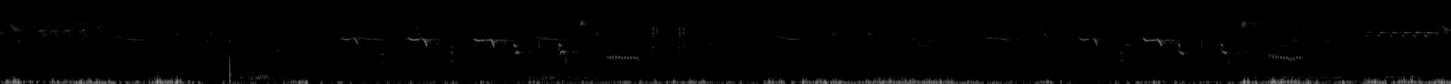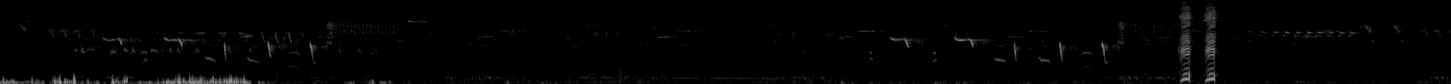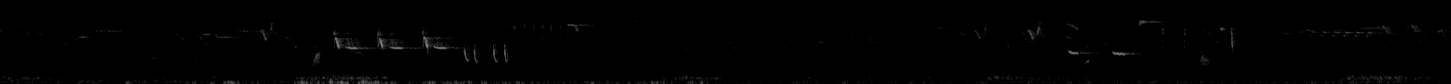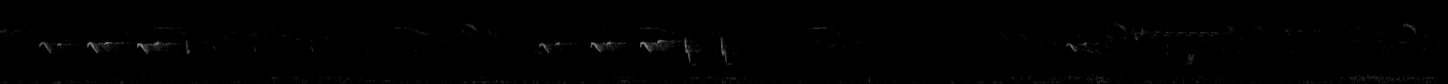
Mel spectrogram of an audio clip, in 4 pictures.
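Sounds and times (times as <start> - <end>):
small birds chirping: 0.1 - 58.0
nightingale singing: 26.3 - 26.7.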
